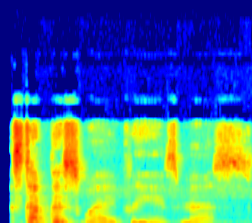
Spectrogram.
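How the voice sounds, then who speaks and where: Middle-pitched, put-on character voice. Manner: servile, ingratiating.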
